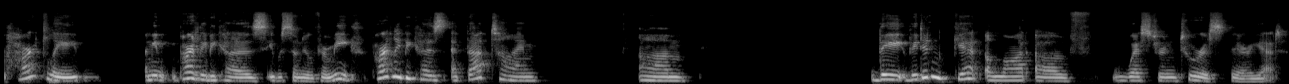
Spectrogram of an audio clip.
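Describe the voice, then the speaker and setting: A Canadian woman poet talking over a video call, measured and thoughtful, with many pauses and restarts. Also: on the low side, lively intonation, a little mellow. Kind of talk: online book launch conversation and poetry reading.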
